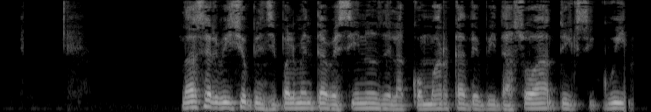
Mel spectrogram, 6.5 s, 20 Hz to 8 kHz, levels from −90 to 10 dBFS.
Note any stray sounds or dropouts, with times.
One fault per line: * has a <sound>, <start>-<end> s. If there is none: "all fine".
all fine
